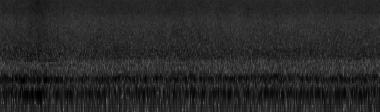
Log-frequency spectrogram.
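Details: A swarm of bees outside its hive gives off an even, rumbling buzz, many wings humming together in a constant low drone with slight flutters in loudness.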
